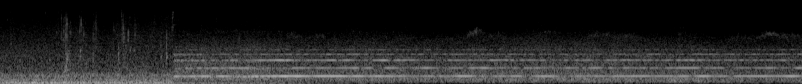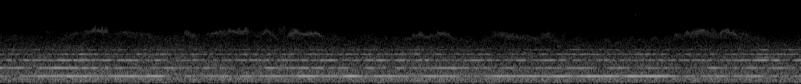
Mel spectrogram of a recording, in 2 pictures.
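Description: Surf and wind noise for about the first two seconds, then a single steady, unwavering pitched drone that comes in suddenly and holds to the end.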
